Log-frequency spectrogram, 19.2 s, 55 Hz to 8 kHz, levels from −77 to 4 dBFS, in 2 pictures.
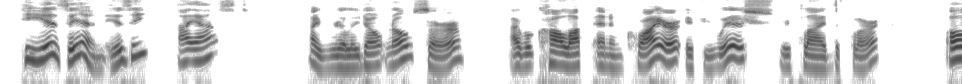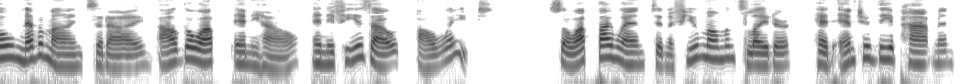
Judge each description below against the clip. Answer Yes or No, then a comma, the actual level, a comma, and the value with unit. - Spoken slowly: No, average, 165 wpm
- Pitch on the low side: No, high, 190 Hz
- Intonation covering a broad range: Yes, wide, 7.1 semitones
